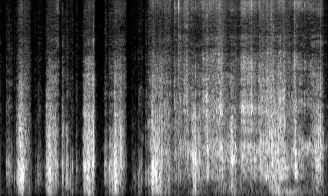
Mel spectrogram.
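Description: Hands scoop and rustle loose shaved ice.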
